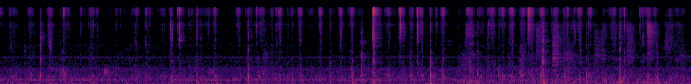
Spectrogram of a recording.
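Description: Faint, soft handling sounds of hands rolling and pressing bread dough into a log on a granite countertop, with scattered light clicks and taps, one sharper tap about halfway through.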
